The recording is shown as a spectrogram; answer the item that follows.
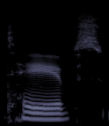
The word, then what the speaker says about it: Toews: by a writer named Miriam Taves, which is spelled T-O-E-W-S.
